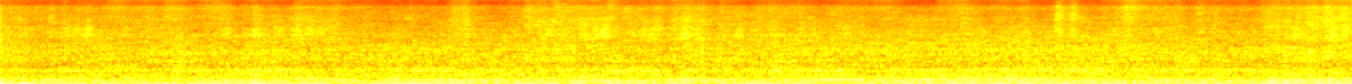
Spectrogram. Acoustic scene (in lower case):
bus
